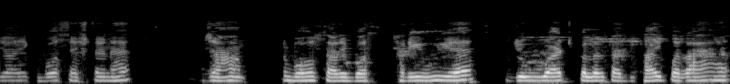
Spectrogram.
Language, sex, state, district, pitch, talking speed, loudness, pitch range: Hindi, male, Bihar, Muzaffarpur, 180 Hz, 165 wpm, -17 LUFS, 170-180 Hz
